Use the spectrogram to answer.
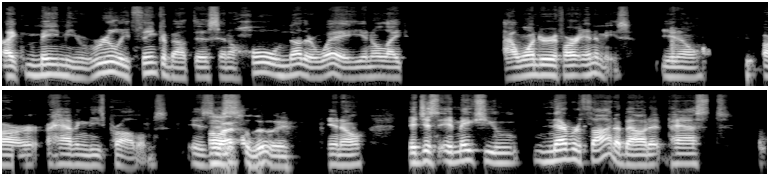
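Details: Adult man speaking; ordinary speech.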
